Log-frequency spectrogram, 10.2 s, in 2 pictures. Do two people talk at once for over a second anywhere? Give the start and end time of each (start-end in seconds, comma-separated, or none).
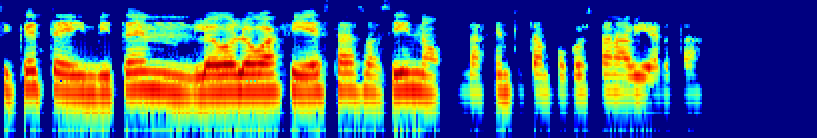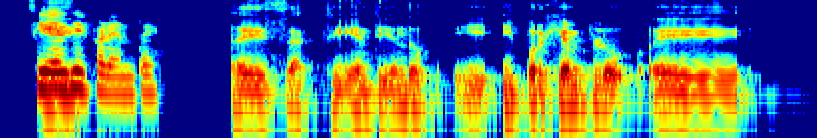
none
